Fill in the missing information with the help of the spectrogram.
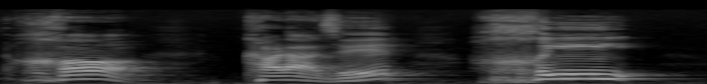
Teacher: خا گلے کے شروع والے حصے سے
